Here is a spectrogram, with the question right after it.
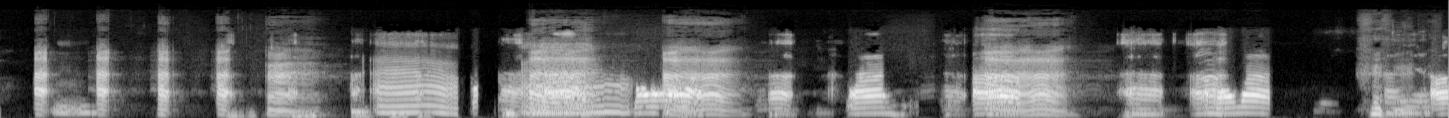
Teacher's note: Hamzah keluarnya dari ee tenggorokan bagian bawah.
